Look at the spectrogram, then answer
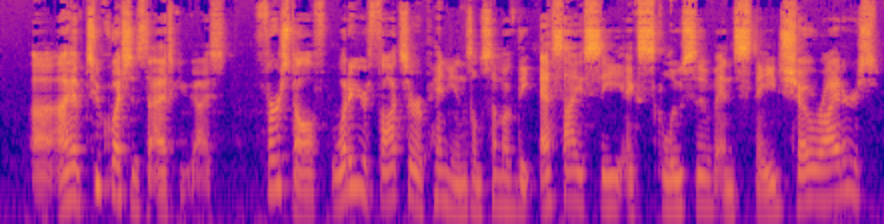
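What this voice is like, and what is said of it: Southern American accent. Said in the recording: “I'm the one with the stupid southern accent”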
